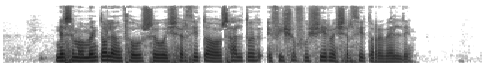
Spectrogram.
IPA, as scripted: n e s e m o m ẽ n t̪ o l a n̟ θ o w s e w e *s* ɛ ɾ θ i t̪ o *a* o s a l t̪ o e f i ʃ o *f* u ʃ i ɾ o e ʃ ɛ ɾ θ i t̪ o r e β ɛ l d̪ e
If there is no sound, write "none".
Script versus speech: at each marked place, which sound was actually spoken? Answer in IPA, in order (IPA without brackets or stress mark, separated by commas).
ʃ, a, f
